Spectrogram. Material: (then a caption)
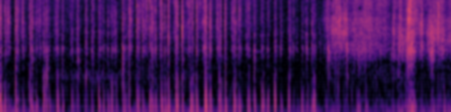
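Plastic. Fingertips and nails tap, press and scratch the shell and buttons of a small hollow blue plastic clamshell handheld game console in the Game Boy Advance SP style, held in both hands close to the mic. A rapid run of dull, low, hollow plastic taps and clicks fills most of the clip. It then gives way to brighter, hissy scratching with a few sharp clicks near the end.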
